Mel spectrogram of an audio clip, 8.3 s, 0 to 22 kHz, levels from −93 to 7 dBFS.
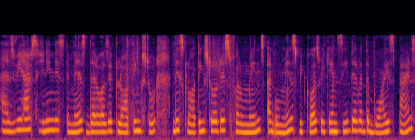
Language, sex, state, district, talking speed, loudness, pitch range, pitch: English, female, Maharashtra, Gondia, 210 wpm, -20 LUFS, 240-275 Hz, 260 Hz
